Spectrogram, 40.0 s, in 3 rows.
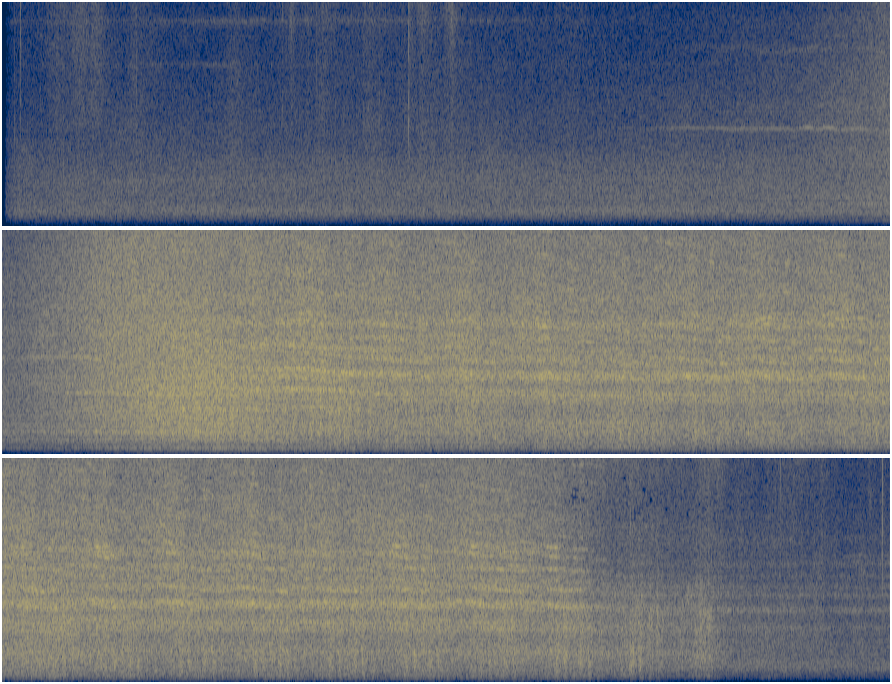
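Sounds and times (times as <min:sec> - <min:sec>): train wheels rushing on rail: 0:09.4 - 0:39.9.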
